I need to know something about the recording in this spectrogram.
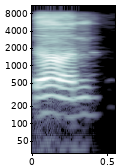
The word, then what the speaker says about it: do: how we pronounce it we pronounce do and done differently but we spell them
